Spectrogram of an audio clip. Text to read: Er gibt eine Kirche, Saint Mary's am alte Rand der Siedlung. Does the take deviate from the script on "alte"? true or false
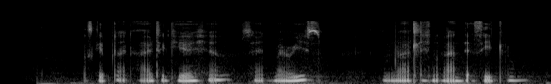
true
